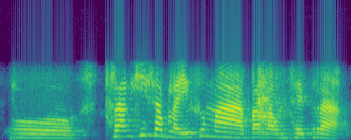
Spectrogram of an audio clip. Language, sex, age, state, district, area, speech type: Bodo, female, 30-45, Assam, Udalguri, rural, conversation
